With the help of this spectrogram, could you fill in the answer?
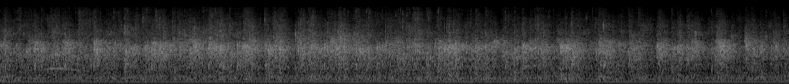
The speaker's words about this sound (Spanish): Un aplauso fuerte a las naciones.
